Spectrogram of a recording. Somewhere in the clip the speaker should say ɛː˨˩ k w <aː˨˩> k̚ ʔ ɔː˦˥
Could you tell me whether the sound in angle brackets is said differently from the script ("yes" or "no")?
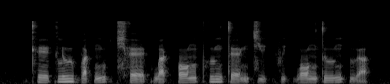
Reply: yes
